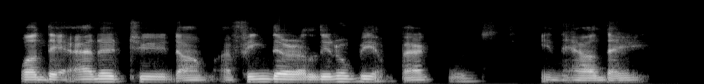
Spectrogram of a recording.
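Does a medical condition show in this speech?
Yes: cerebral palsy.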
